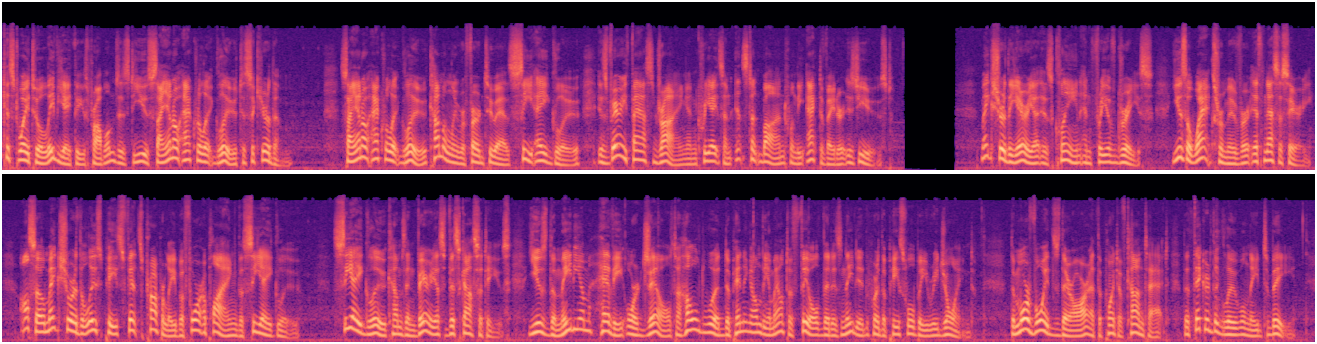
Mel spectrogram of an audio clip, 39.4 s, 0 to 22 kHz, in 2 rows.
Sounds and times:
Speech: 0:00.0 - 0:04.4, 0:05.1 - 0:13.4, 0:14.7 - 0:39.2.

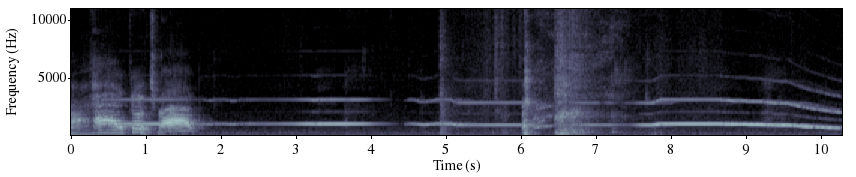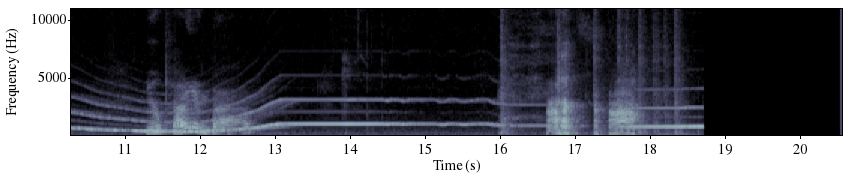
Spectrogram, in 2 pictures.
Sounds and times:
Speech: 0:00.0 - 0:01.7, 0:11.3 - 0:12.7.

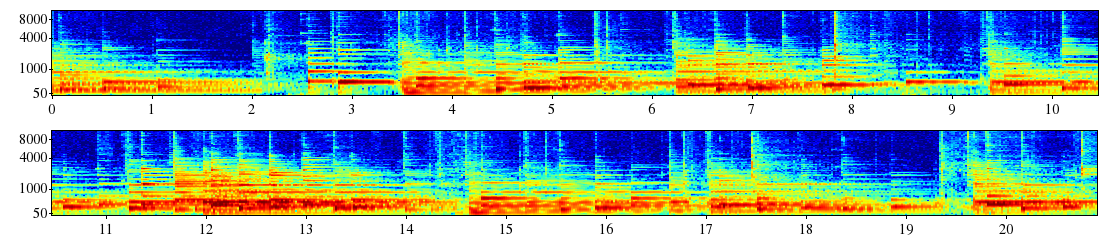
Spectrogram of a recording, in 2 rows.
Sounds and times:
Acoustic guitar: 0:00.0 - 0:20.9.

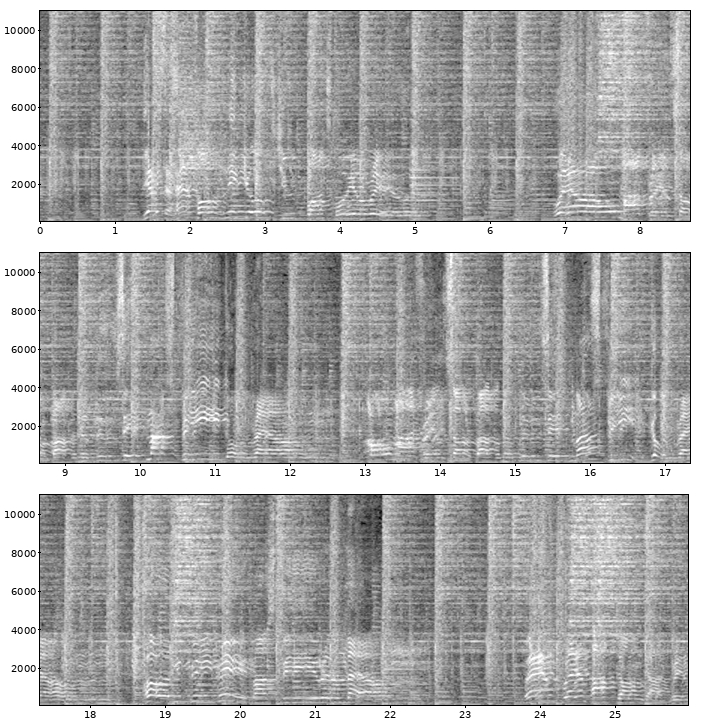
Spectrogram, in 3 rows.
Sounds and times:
Blues: 0:00.0 - 0:25.9.

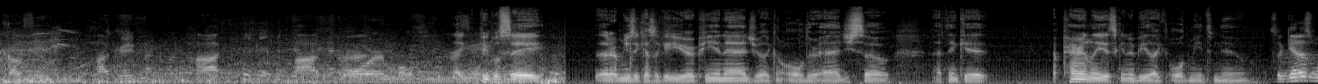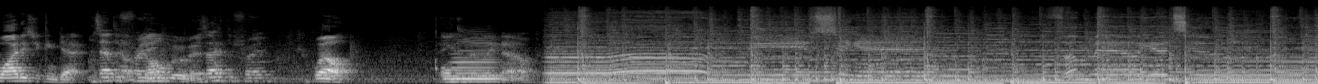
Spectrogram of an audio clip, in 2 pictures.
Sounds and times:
Speech: 0:00.0 - 0:09.9, 0:10.6 - 0:16.8.

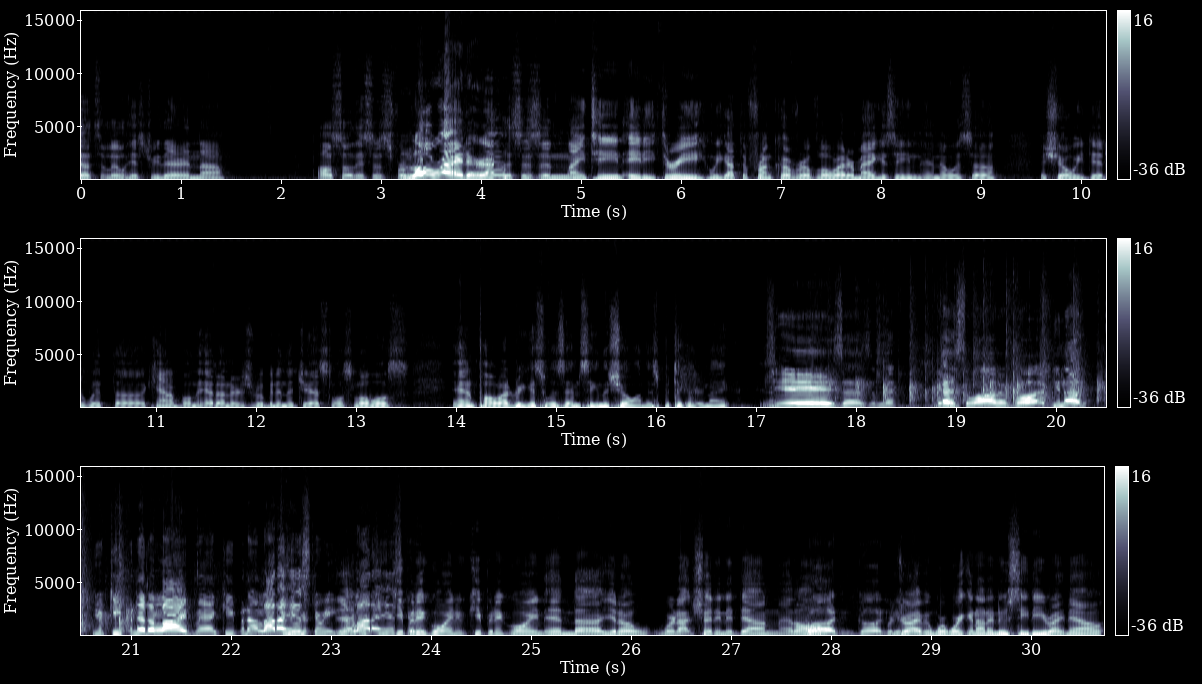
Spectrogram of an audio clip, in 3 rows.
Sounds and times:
Speech: 0:02.4 - 0:30.7.

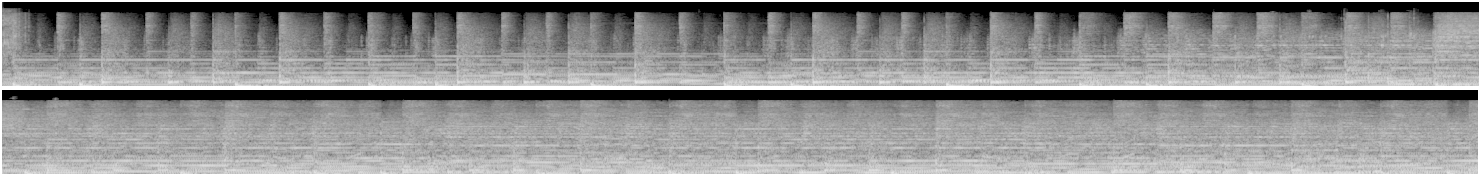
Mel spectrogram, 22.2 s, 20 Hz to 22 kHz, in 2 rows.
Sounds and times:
Music: 0:00.0 - 0:22.1.

